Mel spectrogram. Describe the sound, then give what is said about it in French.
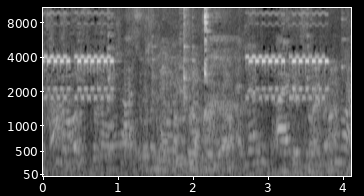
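A telephone bell trills in two high, bright ringing bursts, each split into a quick double pattern, while people talk over and between the rings. “On avait dit pas de téléphone, chéri. Pas de téléphone intempestif.”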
